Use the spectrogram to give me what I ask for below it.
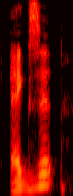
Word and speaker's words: exit: What do you say? Exit? I say exit. It's exactly how it's spelled. It's exit. There's no eggs in it. No, it's like a xylophone. Where's the fucking Z? I know. There's tons of EX words that have a G sound in them, but why does that one?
